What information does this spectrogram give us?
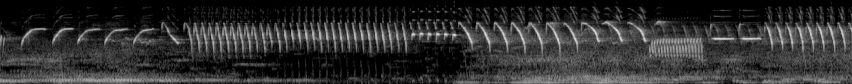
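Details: Singing canary recorded as a master for other birds: slurred whistles, a fast buzzing trill, a run of swooping descending notes, a harsh buzz and a final rapid trill.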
